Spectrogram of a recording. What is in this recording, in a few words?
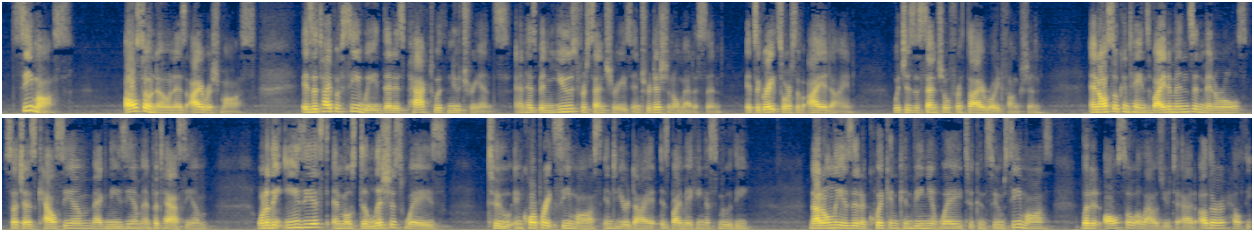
synthesized audio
